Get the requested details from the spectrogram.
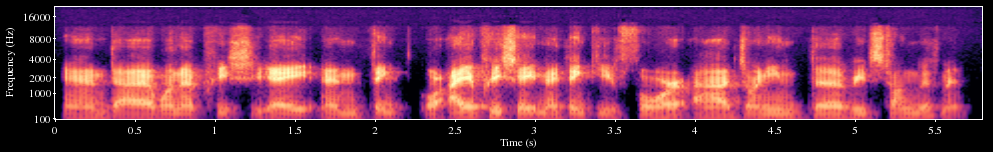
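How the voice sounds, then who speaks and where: A man with a bright, forward voice at a medium pitch talks casually as a guest author. He explains things in a friendly, enthusiastic manner. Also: level tone, moderate pace. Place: home basement.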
